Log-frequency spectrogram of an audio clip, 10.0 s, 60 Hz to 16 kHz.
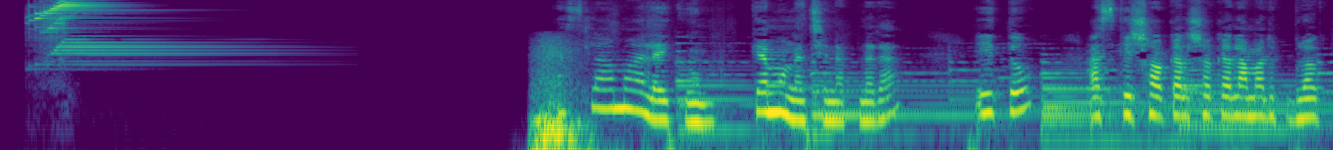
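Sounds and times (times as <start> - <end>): bright chime: 0.2 - 2.6.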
